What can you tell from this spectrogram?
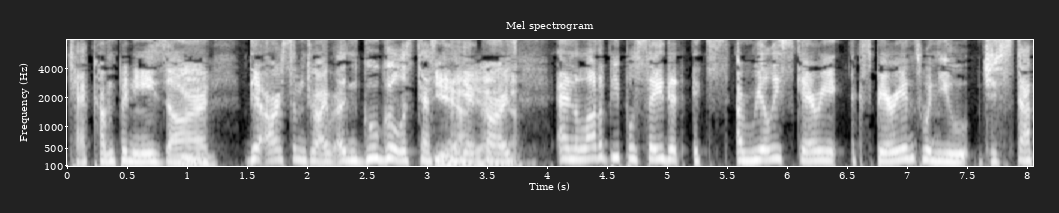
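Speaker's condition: No condition

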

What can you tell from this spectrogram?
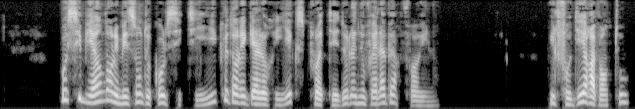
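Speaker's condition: No condition

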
